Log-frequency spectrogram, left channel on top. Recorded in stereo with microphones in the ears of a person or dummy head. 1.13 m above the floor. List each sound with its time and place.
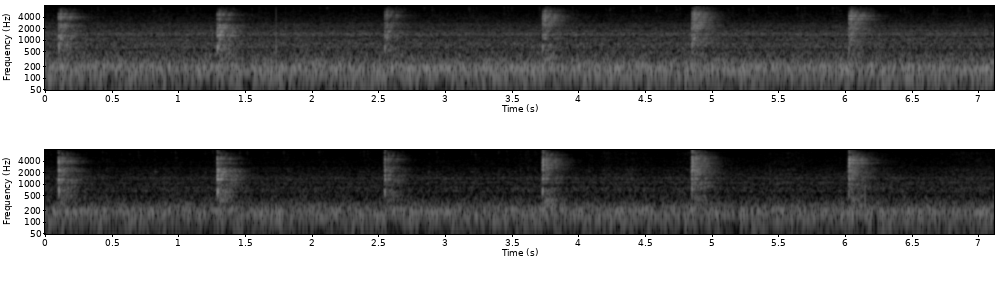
0.1 s a clap: 30° right (ahead or behind), 5 m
